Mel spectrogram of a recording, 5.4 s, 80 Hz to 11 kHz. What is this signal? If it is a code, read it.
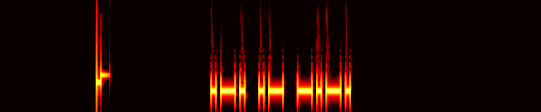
Morse code, heard as a keyed tone, about 25 wpm, 700 Hz. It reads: RAC
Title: USA Call Sign Postfixes - 3 Letters 25wpm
